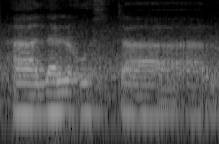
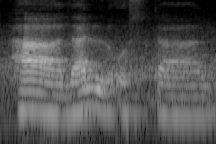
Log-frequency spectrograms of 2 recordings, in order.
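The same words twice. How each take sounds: First: The final vowel is voiced softly and weakly. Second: The final vowel is silent, lips only rounded. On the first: "Kita baca do-nya tuh tapi halus suaranya" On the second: "Kada bersuara do-nya tuh"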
